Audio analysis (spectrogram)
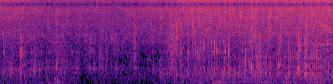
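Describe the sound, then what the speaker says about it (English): Water with fresh lemon and garlic bubbles and boils in a pot, a soft continuous simmering with scattered pops and gurgles, fairly quiet and steady. "Now that we have the water boiling with fresh lemon and garlic"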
